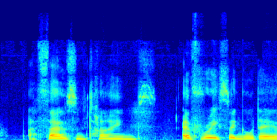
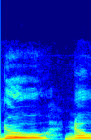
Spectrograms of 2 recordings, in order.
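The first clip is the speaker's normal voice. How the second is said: anguished denial; 6 semitones higher, 8 dB louder than usual. Retold or imitated. Denial after baby's death.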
